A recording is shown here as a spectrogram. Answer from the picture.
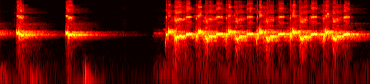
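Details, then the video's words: Sooty-headed bulbul song used as a lure for training other bulbuls: two clear separate notes around a steady pitch, then a dense run of quick, chattering notes with a metallic ring. "trucuk ropel gacor cocok buat pancingan burung trucukan bahan"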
